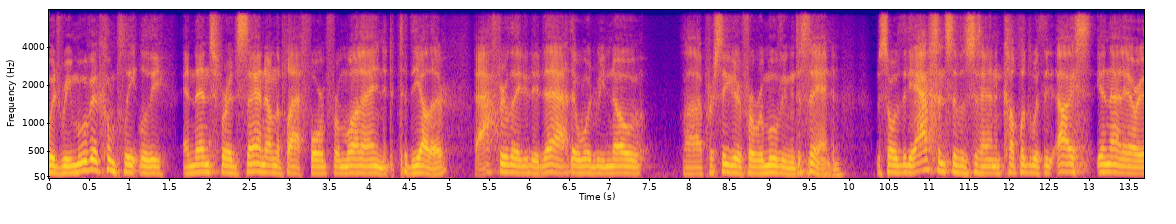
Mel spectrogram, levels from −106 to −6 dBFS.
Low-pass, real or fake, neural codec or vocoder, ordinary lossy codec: 7.2 kHz; fake; codec, 16 kHz in and 24 kHz out, 0.4 kbps, LongCat-Audio-Codec, fine tuned four codebook decoder; Opus, 64 kbps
